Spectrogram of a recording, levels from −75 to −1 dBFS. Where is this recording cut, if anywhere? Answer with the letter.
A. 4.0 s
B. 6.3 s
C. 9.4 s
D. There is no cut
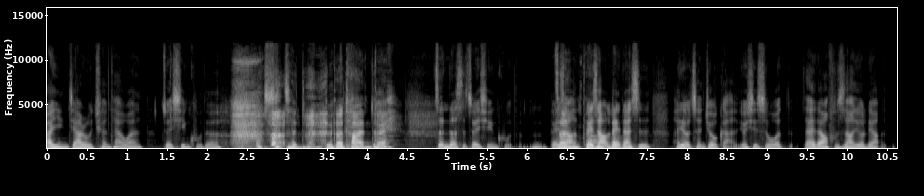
C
